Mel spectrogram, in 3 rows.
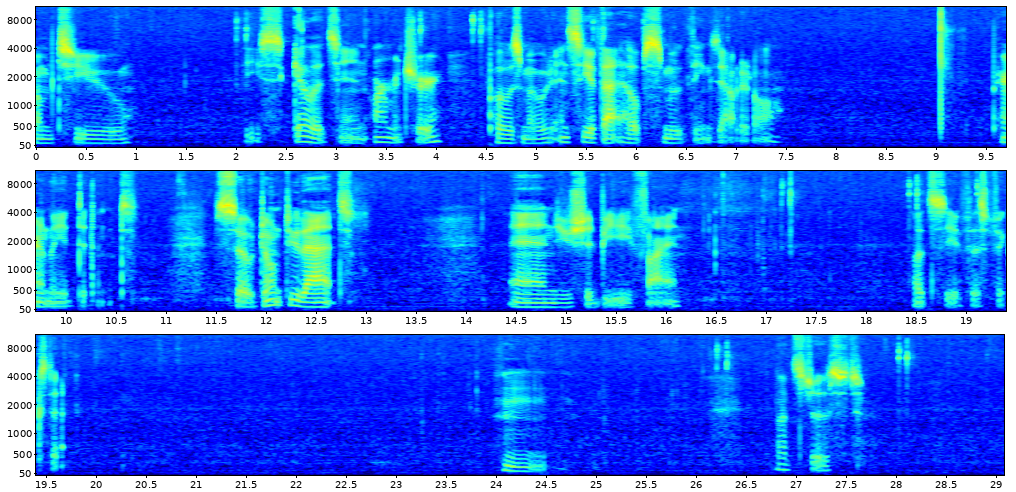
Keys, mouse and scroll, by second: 2.0 right click, 3.8 click, 5.6 right click, 10.7 Escape, 11.8 ctrl+z, 12.1 ctrl+z, 13.5 z, 13.8 z, 14.6 z, 15.4 z, 17.2-18.3 right drag, 18.5 click, 19.7 r, 22.9 Escape, 25.4 z, 26.3 right click, 28.1 click.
